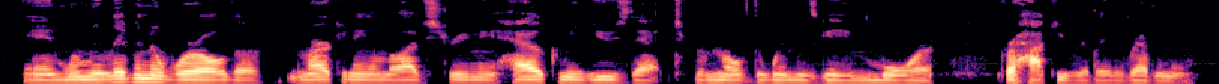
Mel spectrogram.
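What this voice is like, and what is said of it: Newfoundland accent. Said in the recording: “Now, that's a Newfie accent right there. ... That's a Newfie. That is a Newfie.”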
